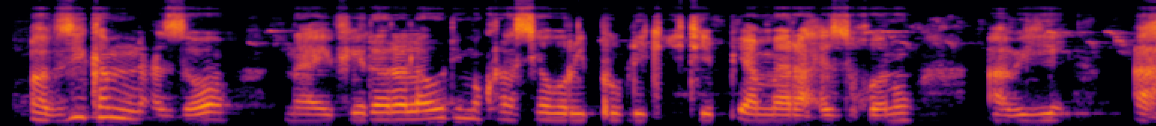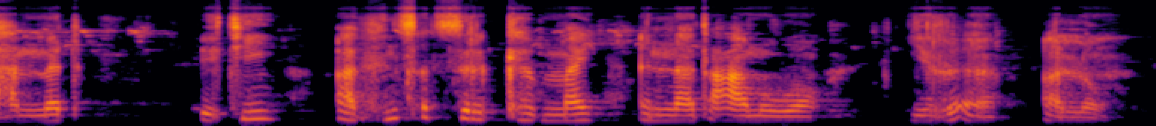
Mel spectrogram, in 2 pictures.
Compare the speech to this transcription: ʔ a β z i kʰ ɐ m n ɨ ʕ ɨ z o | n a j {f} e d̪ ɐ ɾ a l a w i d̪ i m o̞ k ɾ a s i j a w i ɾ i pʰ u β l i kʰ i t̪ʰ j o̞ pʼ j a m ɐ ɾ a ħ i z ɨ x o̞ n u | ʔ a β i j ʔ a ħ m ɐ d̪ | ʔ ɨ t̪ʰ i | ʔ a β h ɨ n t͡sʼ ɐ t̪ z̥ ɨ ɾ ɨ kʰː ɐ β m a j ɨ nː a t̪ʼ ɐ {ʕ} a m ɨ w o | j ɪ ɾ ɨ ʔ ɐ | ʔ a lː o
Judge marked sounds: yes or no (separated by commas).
yes, yes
